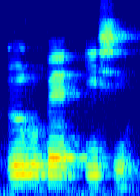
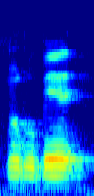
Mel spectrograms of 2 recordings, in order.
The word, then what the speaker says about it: Nrubeisi: And in Igbo, obedience is Nrubeisi. Say after me, Nrubeisi. That's how it's being pronounced. Nrubeisi.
